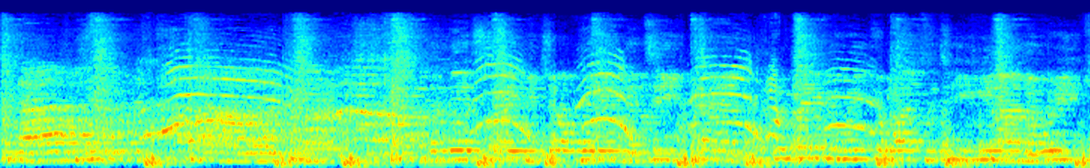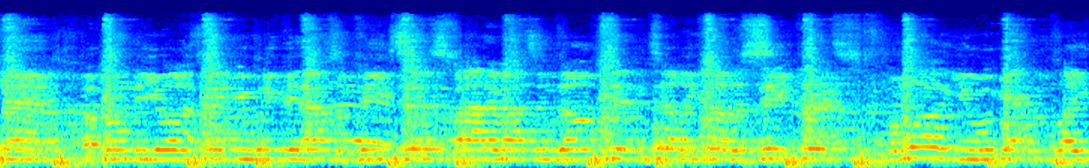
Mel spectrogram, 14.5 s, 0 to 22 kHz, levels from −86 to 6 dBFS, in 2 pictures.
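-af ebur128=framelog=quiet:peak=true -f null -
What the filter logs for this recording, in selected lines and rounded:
Integrated loudness:
  I:         -20.4 LUFS
  Threshold: -30.4 LUFS
Loudness range:
  LRA:         0.7 LU
  Threshold: -40.4 LUFS
  LRA low:   -20.8 LUFS
  LRA high:  -20.1 LUFS
True peak:
  Peak:       -9.3 dBFS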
